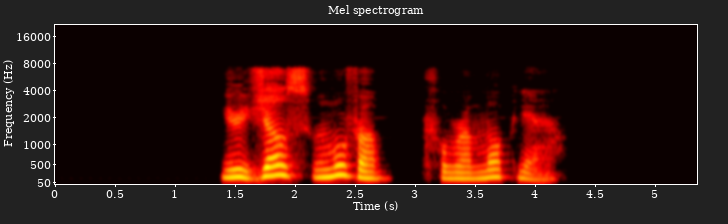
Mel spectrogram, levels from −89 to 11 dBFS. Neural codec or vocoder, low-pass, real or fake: codec, 16 kHz, 0.5 kbps, FunCodec, trained on LibriTTS, 25 frames a second; 7.2 kHz; fake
